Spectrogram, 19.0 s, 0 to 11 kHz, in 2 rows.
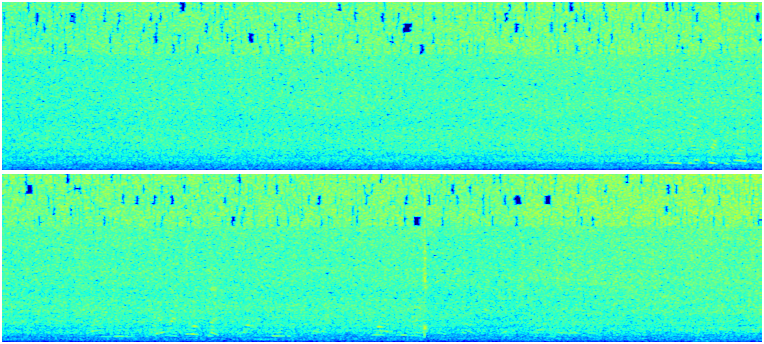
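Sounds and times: waterfall rushing over rocks: 0.0 - 19.0
person's voice: 8.0 - 9.6, 10.6 - 17.6.

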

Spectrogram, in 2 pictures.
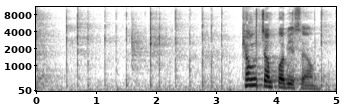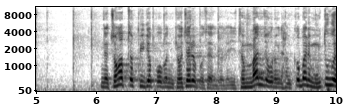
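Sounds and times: chalk tapping on chalkboard: 0.0 - 10.0.

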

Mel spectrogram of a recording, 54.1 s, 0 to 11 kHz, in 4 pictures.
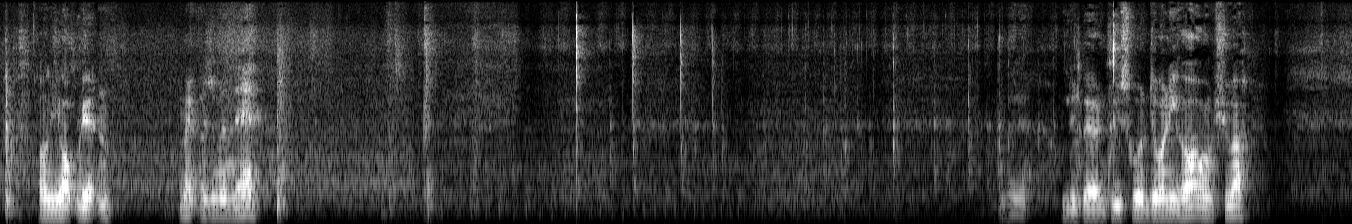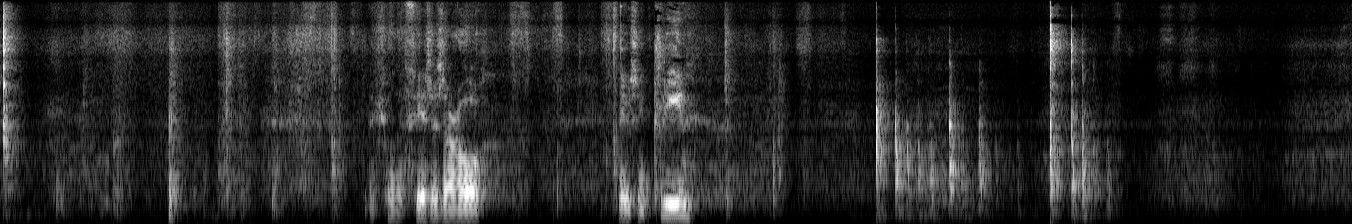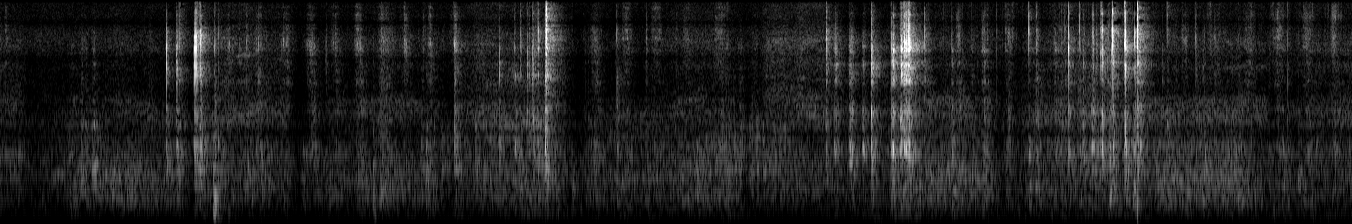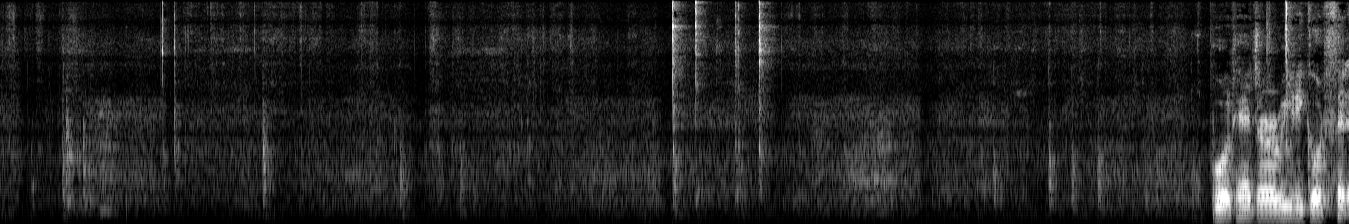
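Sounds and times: soft handling noise: 14.0 - 21.8
metal parts clicking and clinking: 35.2 - 39.1.

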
